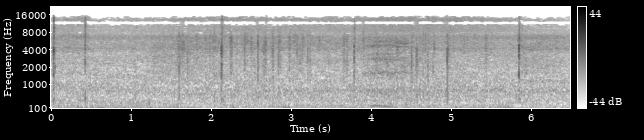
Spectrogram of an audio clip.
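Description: Steady rushing noise of a whitewater river running below, with a rumbling low end and scattered faint clicks.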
